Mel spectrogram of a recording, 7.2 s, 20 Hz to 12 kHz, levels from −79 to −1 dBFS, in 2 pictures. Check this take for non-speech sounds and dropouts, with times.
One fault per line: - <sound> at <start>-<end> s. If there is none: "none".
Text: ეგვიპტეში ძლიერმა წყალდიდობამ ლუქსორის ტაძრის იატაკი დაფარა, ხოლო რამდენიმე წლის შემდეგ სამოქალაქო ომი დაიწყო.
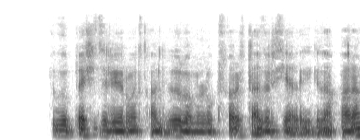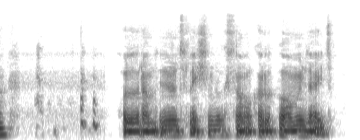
- laugh at 3.9-4.6 s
